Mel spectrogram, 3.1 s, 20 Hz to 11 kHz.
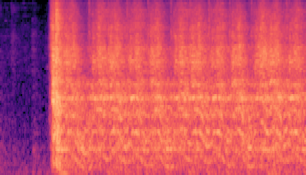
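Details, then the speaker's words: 1984 Pontiac Fiero, fuel injected, rescued from junk, will-it-start attempt: starter spins it, a few uneven firings but never settles into idle, same as before; cranks but won't start, owner suspects mechanical issues or timing. "unfortunately this is about exactly what it was doing before it'll fire but it won't snort enough to fire up cuz why would it that would be too easy"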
